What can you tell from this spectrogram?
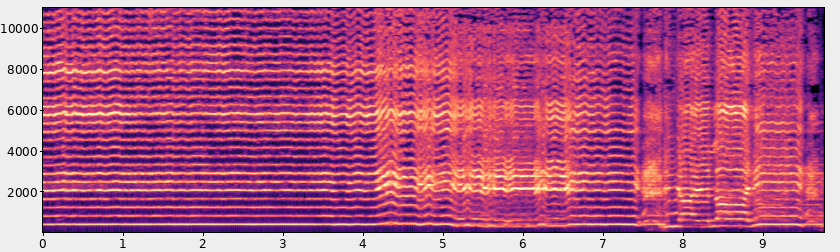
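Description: A man singing an Urdu naat into a microphone. He holds one long steady note for about four seconds, then breaks into a wavering run of ornaments that winds downward in pitch.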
